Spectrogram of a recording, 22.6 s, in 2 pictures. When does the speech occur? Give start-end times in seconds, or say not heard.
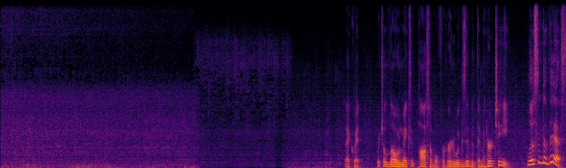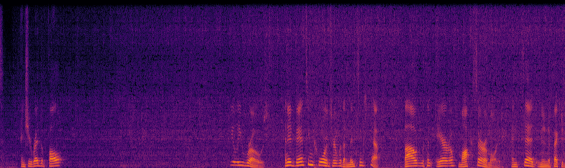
6.9-12.6, 15.9-22.5.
